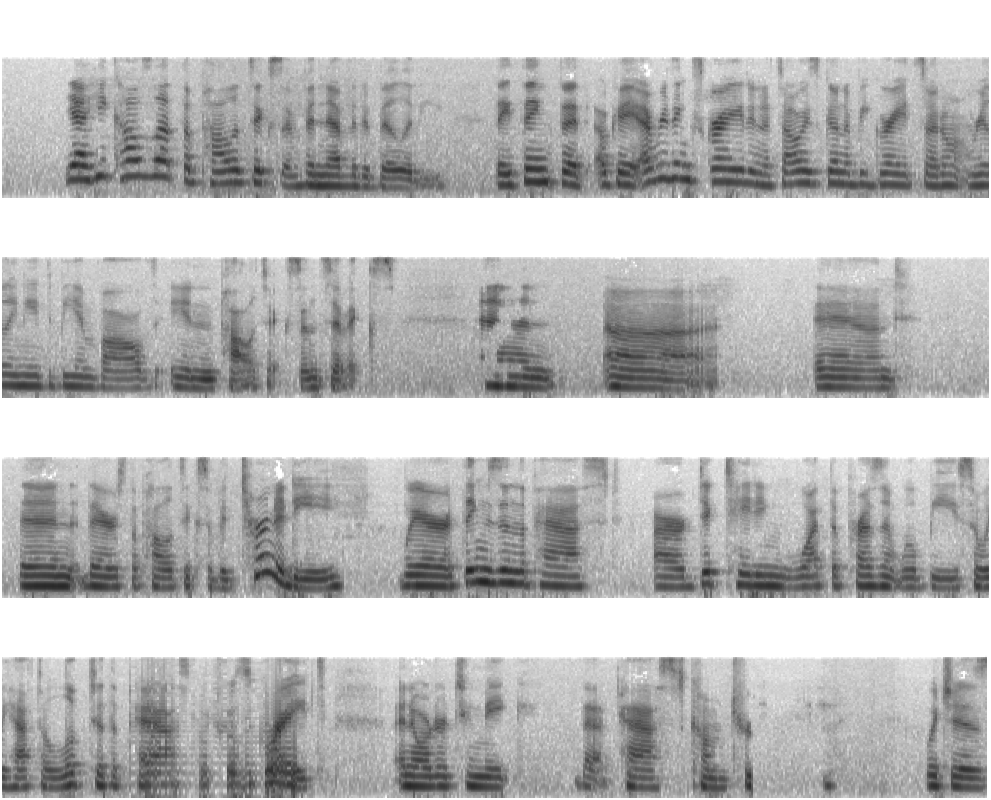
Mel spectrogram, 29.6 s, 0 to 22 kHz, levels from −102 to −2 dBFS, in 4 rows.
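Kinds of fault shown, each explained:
Other side's voice leaking through: Faint scraps of a second voice sit far below the main talker, near 0.94, 12.62, 17.33 and 28.41 s. They are brief and very quiet. The likely cause is loudspeaker sound reaching the microphone and surviving echo cancellation.
Speech suppressed in double talk: The talker's level briefly dips by about 10 dB near 17.76 s. From 27.82 to 28.38 s it is pushed down much harder, by about 30 dB. This is likely an echo canceller turning down the talker's voice while both sides overlap.
Robotic sound from repeated short buffers: From 23.18 to 24.42 s the sound turns into a rigid metallic buzz at 200 Hz. About half of it is repeated material. Likely, late audio was covered by looping the last 5 ms, which fits that pitch.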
